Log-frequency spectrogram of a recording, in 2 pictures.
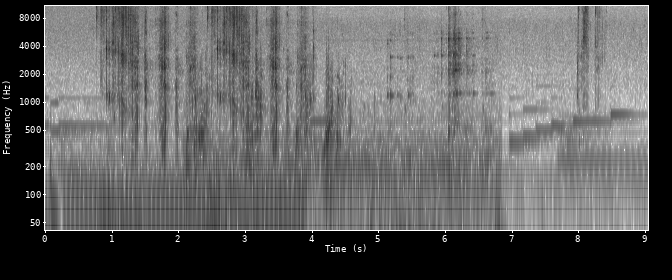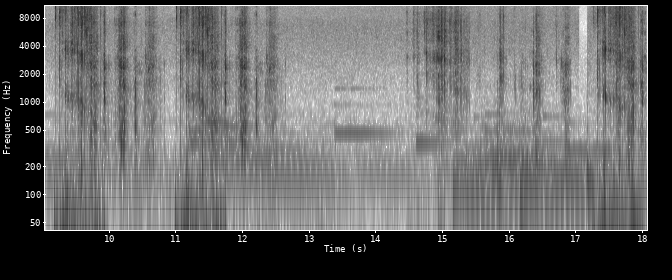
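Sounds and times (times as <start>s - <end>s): person chewing crunchy food: 0.8s - 6.0s, 9.2s - 12.7s, 14.5s - 18.0s.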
